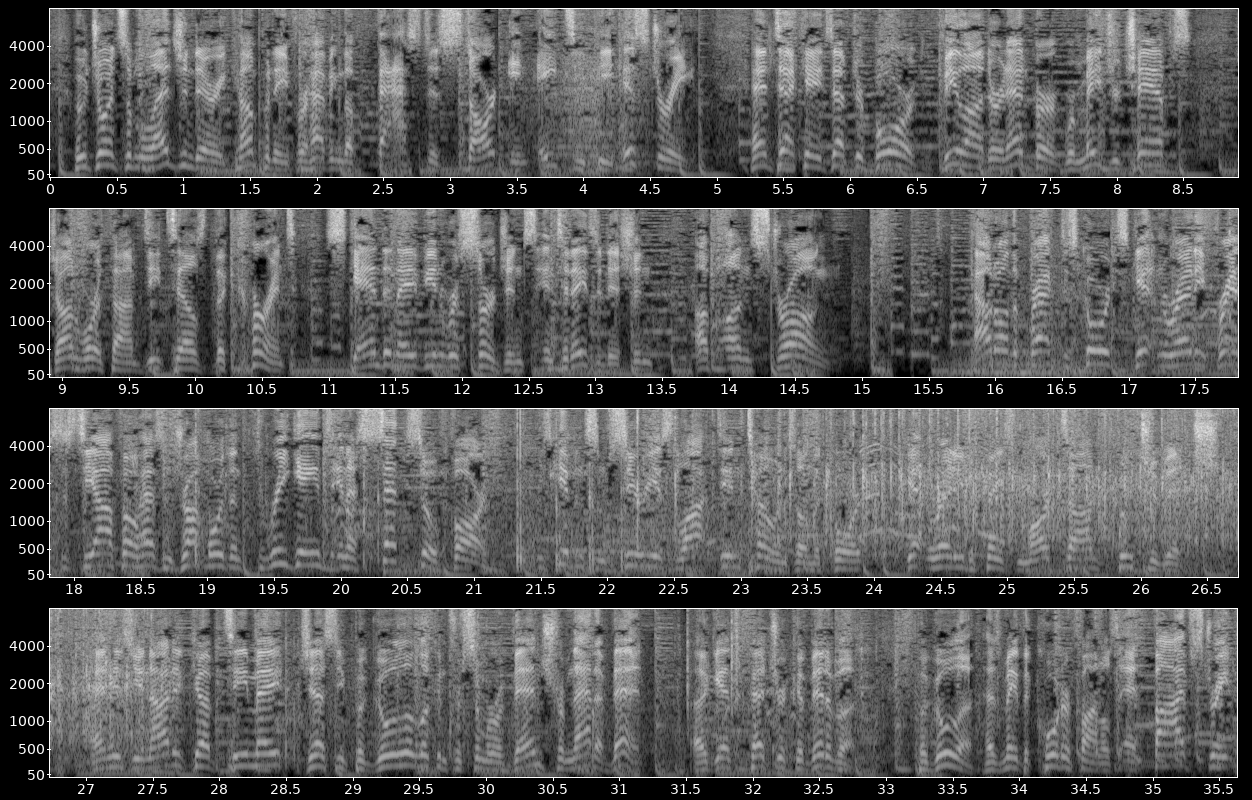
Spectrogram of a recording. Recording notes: TC Live is back, live from Indian Wells!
